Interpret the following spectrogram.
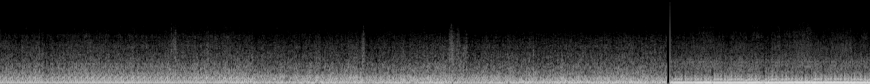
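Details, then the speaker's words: Truck's newly rebuilt engine on first break-in start, idle turned way up: a steady low rumble with a lumpy beat, one cylinder dropping out each cycle. Number 1 cylinder has only about 30 psi compression, possibly a stuck ring or valves; it's a dead cylinder. "That number 1 cylinder is still questionable. We only got it up to about 30 pounds of compression. Yeah, it's not enough to fire it."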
